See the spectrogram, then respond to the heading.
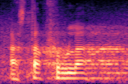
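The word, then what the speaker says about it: أستغفر الله: la mère de tous les X faut bien prononcer astarfoullah c'est la mère de tous les il faut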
